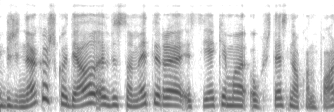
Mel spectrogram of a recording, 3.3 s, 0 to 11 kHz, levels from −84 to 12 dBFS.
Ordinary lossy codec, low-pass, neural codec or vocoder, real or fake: Opus, 16 kbps; 7.2 kHz; none; real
